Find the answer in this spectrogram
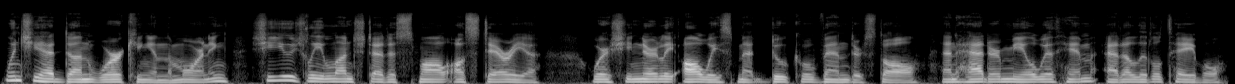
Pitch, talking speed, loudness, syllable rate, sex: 120 Hz, 165 wpm, -20 LUFS, 4.2 syllables/s, male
